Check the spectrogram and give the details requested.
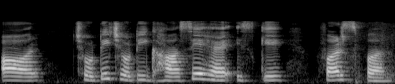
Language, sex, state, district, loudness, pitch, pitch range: Hindi, female, Uttar Pradesh, Varanasi, -19 LUFS, 195 Hz, 180-210 Hz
